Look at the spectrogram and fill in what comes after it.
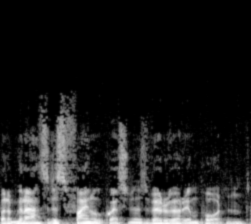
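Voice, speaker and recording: Vocal fry runs through a man's medium-pitched voice as it makes very wide pitch swings. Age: 70s. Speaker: radio host, retired teacher. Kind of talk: radio talk show. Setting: studio.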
